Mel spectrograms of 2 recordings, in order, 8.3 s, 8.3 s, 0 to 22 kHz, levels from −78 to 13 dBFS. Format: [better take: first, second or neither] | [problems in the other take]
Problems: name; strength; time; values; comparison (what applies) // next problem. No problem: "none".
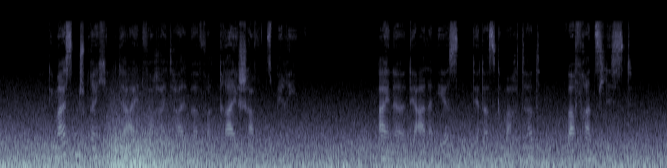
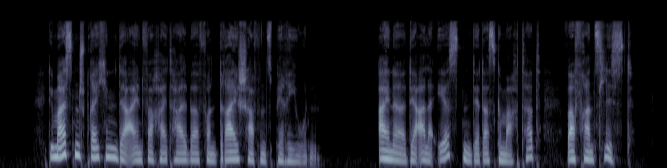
second | wind noise on the microphone; heavy; 2 dB above the speech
